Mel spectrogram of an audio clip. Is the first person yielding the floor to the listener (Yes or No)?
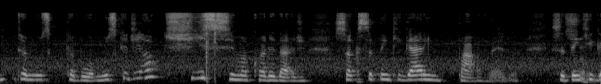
No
